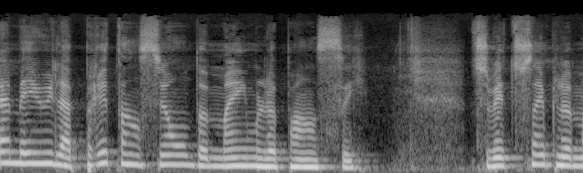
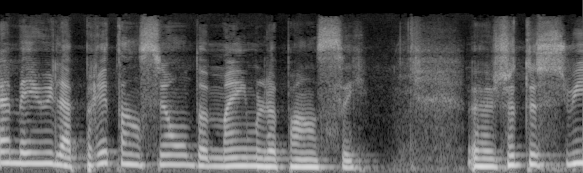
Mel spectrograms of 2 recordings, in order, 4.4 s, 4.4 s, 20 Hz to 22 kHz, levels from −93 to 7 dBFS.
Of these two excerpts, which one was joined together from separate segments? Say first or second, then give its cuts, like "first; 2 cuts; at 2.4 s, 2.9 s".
second; 1 cut; at 3.5 s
